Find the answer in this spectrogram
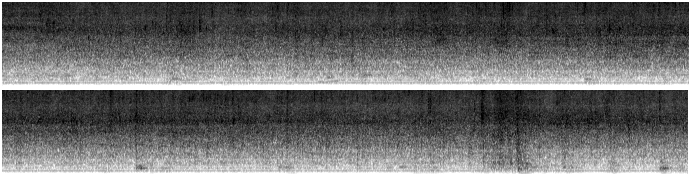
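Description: Chicken pieces frying in hot oil in a pan, a steady sizzle, with a few knocks and scrapes from the fork and spoon turning the pieces near the end.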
